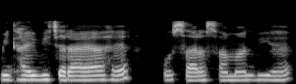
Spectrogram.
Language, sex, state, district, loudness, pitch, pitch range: Hindi, female, Bihar, Kishanganj, -15 LUFS, 205 Hz, 200-210 Hz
